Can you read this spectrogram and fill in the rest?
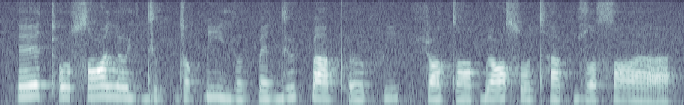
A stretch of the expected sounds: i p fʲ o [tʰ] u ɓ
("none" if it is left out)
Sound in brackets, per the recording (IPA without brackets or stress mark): tˤ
